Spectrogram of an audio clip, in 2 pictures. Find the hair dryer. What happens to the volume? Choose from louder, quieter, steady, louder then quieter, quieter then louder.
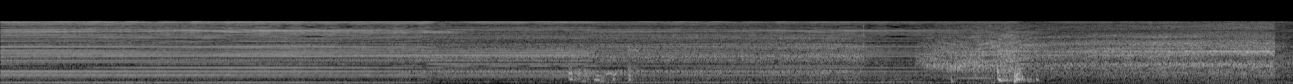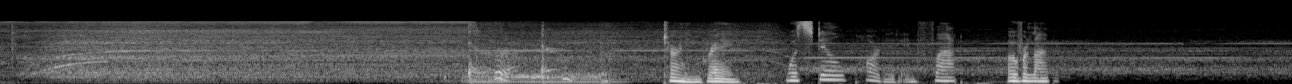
louder then quieter.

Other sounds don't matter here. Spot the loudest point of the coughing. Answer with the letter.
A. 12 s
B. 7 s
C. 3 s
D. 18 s
D.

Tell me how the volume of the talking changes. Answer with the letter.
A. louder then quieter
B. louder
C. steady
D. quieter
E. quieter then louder
E.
